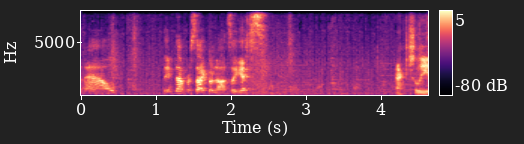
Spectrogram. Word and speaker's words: Psychonauts: Save that for Psychonauts, I guess. Actually, it's pronounced Psychonauts.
